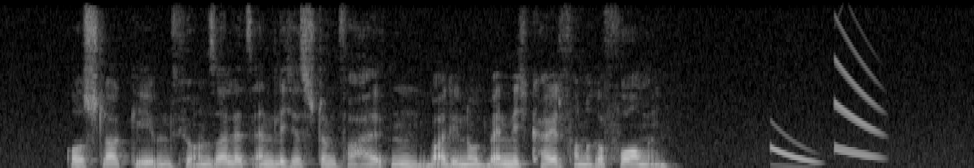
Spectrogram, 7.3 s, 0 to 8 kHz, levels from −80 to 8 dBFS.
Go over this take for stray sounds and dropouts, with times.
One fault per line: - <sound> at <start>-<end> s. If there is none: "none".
- chirp at 5.8-6.7 s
